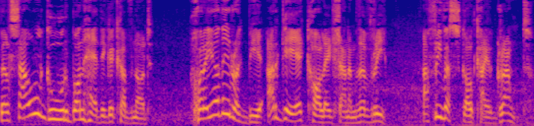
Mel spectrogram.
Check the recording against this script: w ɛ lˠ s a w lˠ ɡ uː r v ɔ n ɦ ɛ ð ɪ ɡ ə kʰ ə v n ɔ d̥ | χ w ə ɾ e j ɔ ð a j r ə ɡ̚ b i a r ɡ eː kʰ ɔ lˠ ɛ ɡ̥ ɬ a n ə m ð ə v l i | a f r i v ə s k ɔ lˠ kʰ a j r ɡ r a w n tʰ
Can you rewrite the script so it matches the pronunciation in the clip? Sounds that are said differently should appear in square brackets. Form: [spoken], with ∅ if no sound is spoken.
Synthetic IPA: [v] ɛ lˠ s a w lˠ ɡ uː r [b] ɔ n ɦ ɛ ð ɪ ɡ ə kʰ ə v n ɔ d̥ | χ w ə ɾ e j ɔ ð [e] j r ə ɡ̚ b i a r ɡ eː kʰ ɔ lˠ ɛ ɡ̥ ɬ a n ə m ð ə v [r] i | a f r i v ə s k ɔ lˠ kʰ a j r ɡ r a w n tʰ

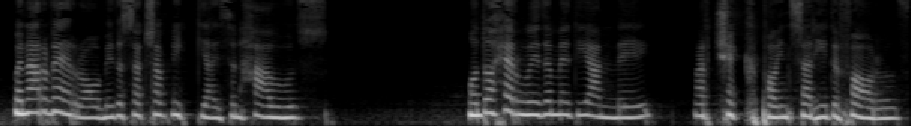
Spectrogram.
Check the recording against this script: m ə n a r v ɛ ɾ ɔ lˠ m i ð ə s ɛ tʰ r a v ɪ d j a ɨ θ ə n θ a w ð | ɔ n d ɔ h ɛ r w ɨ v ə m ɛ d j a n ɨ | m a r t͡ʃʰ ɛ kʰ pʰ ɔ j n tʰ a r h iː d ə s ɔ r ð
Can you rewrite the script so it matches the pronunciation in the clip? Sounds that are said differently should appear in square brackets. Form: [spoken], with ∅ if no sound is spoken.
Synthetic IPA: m ə n a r v ɛ ɾ ɔ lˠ m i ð ə s [a] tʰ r a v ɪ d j a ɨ θ ə n [h] a w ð | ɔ n d ɔ h ɛ r w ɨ [ð] ə m ɛ d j a n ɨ | m a r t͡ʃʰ ɛ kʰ pʰ ɔ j n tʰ a r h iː d ə [f] ɔ r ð

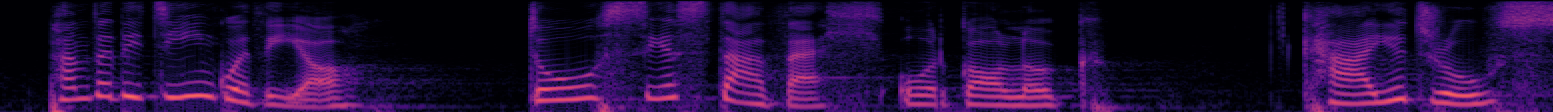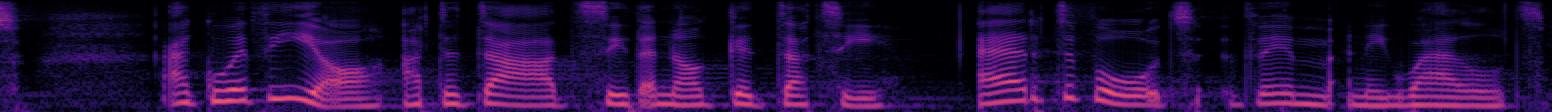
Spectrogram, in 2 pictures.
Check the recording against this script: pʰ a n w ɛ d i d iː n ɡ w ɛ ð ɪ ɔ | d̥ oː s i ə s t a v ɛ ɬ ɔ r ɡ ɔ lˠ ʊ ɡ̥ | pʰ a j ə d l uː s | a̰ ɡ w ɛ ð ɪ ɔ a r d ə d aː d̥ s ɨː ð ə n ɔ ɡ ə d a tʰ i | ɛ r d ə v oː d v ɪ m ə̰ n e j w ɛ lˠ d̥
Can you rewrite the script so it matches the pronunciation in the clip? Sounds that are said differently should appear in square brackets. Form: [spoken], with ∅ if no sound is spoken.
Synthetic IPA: pʰ a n [v] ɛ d i d iː n ɡ w ɛ ð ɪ ɔ | d̥ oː s i ə s t a v ɛ ɬ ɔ r ɡ ɔ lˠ ʊ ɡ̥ | [kʰ] a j ə d [r] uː s | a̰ ɡ w ɛ ð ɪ ɔ a r d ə d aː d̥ s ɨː ð ə n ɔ ɡ ə d a tʰ i | ɛ r d ə v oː d [ð] ɪ m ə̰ n e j w ɛ lˠ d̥

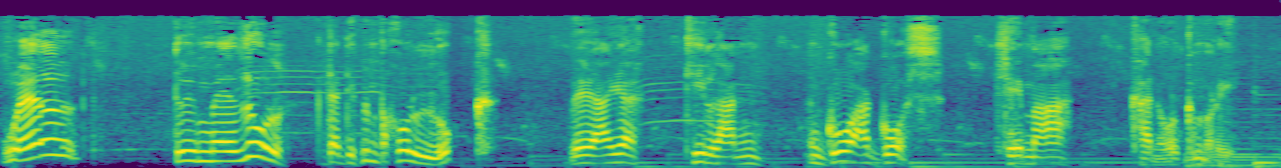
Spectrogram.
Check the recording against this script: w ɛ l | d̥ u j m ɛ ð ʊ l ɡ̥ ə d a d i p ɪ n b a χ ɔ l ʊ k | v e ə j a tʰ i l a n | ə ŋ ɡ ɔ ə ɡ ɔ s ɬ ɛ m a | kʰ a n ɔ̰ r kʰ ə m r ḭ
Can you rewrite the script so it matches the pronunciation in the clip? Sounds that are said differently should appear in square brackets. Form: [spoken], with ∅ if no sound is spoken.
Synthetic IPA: w ɛ l | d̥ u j m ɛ ð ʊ l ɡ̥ ə d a d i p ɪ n b a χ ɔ l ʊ k | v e [a] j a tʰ i l a n | ə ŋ ɡ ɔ [a] ɡ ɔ s ɬ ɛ m a | kʰ a n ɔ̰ [l] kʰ ə m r ḭ

